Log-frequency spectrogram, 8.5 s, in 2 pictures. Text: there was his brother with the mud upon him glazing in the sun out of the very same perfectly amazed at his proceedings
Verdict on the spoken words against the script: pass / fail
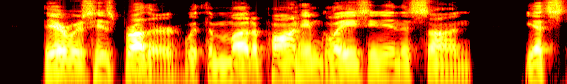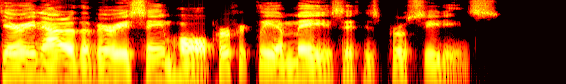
fail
